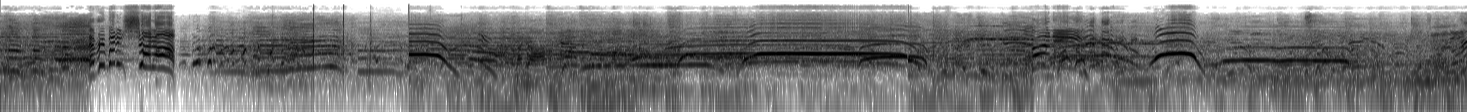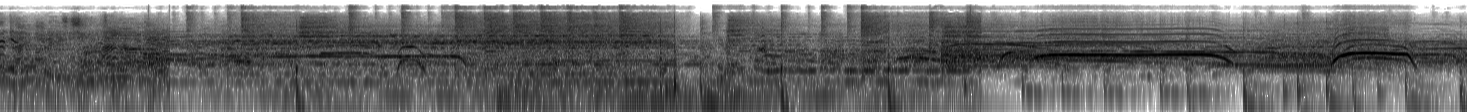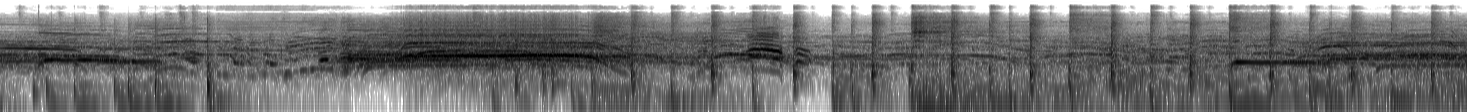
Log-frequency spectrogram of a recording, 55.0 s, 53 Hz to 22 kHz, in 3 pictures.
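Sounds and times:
crowd cheering and whooping: 0:00.0 - 0:17.8, 0:19.2 - 0:55.0
live rock band music: 0:10.7 - 0:40.2, 0:42.6 - 0:55.0.

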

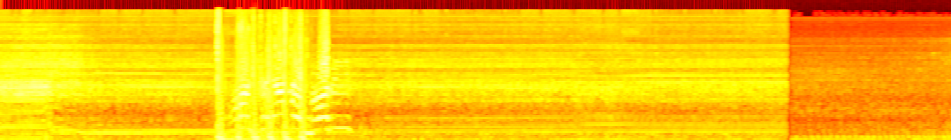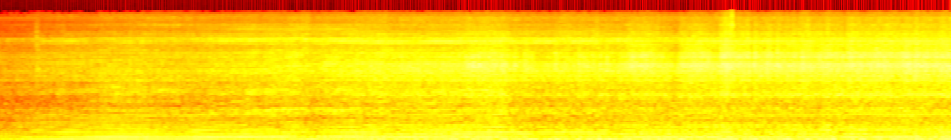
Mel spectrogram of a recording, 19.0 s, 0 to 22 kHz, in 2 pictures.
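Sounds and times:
motorcycle engine accelerating: 0:00.0 - 0:19.0
motorcycle engine cruising: 0:00.0 - 0:19.0.

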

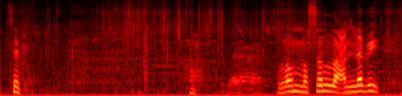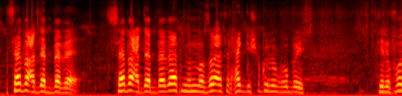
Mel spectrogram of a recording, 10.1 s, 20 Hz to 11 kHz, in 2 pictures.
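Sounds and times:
footsteps on straw: 0:00.4 - 0:10.0.

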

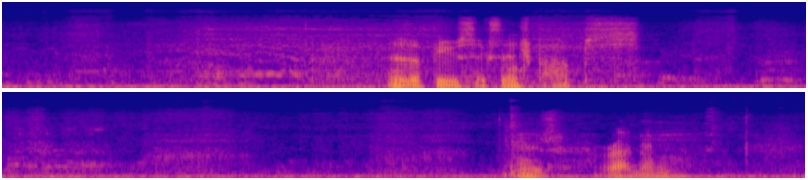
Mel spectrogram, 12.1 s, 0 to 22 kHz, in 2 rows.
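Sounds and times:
store background hum: 0:00.0 - 0:12.0
man speaking: 0:02.8 - 0:07.0.

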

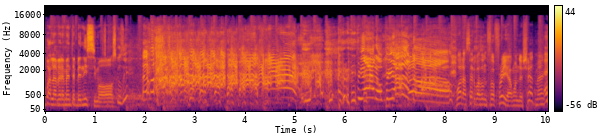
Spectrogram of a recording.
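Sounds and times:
people laughing: 0:01.9 - 0:08.8.

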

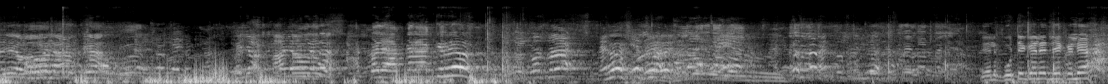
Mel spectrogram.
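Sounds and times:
young voices talking and calling out: 0:00.0 - 0:11.0.

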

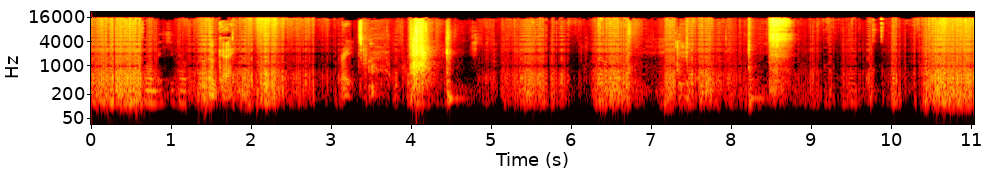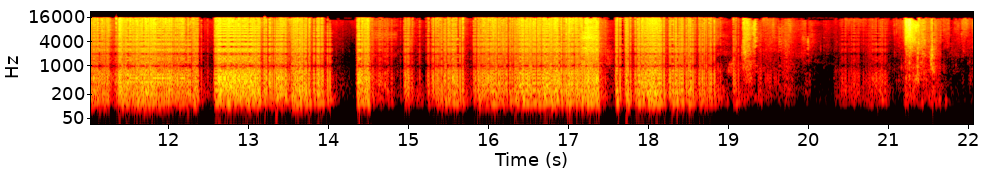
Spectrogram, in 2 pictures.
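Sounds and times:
loud static-like rustling: 0:00.0 - 0:22.0.

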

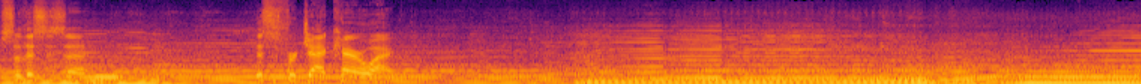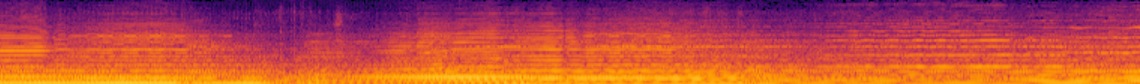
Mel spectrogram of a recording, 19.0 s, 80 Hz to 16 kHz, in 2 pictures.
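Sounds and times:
string ensemble playing chords: 0:00.0 - 0:19.0.

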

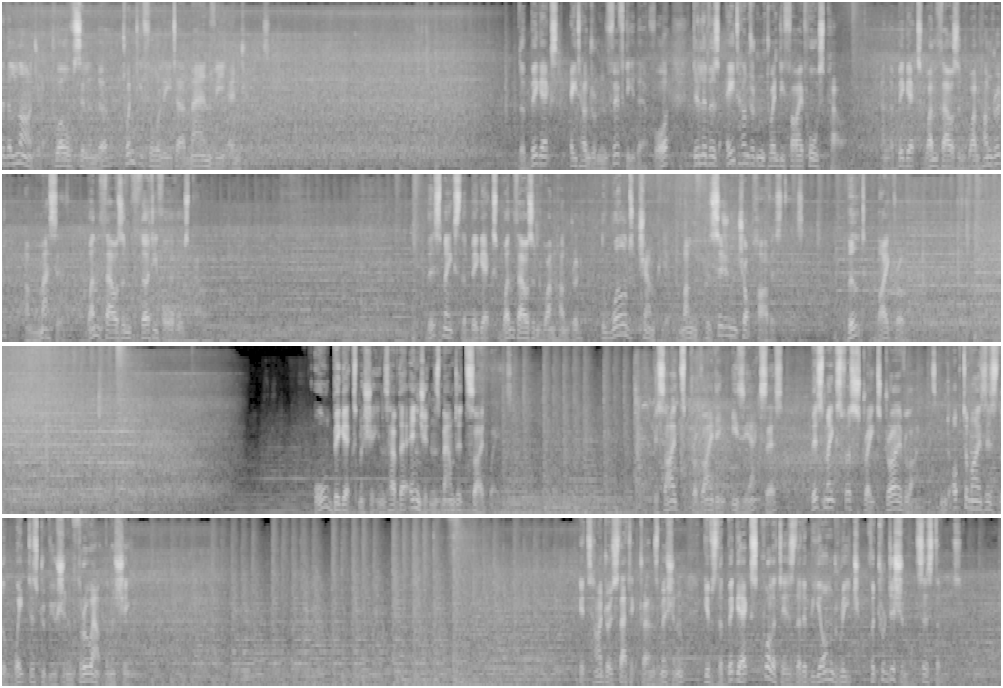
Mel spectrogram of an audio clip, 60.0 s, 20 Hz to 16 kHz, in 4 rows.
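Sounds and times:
harvester engine and cutting machinery: 0:00.0 - 0:33.4, 0:39.0 - 0:59.9
low hum: 0:00.0 - 0:59.9.

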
